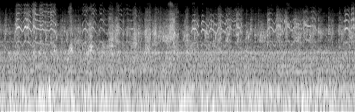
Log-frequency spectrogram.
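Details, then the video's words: Baby bird crying for food: irregular series of high, warbling squeals, some short and broken, others drawn out and wavering, over a steady low rumbling background. "Poor baby bird cries baby food until it falls asleep"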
